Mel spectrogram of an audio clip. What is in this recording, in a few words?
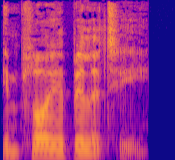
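"employability", British English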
